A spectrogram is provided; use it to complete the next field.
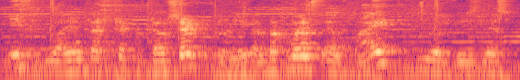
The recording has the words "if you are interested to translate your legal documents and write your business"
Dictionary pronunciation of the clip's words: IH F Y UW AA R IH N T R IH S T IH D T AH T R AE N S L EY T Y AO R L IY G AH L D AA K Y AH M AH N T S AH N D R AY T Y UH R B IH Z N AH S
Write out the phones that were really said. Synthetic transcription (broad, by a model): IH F Y UW AA R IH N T R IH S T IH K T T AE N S EY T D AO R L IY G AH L D AA K Y AH M AH N T S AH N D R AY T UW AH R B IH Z N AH S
